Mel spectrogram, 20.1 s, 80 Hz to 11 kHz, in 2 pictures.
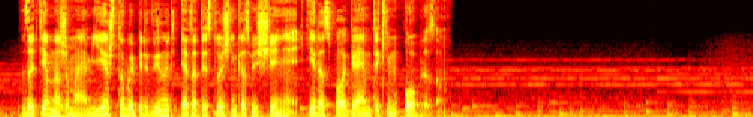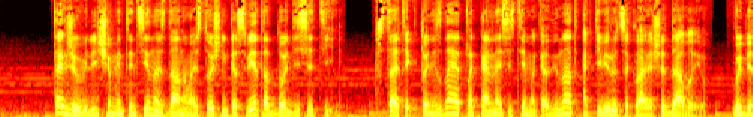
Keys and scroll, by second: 0.8 e, 13.2 0, 13.3 Return, 17.1 r.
